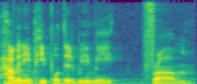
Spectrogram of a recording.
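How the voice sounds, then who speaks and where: Man, very deep voice, podcast co-host, enthusiastic rambling chat. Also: normal speed. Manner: enthusiastic, rambling, animated storytelling. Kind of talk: casual chat.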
